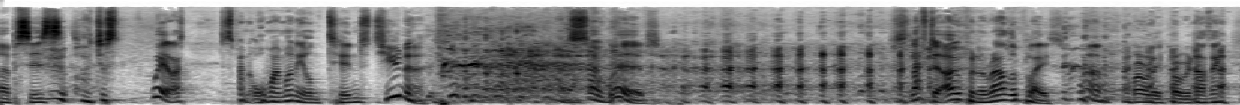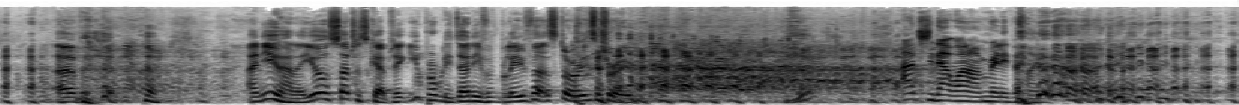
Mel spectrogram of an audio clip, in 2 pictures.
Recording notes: recorded over the summer at the Soho Theatre in London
